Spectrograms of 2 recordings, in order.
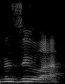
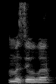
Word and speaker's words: Missoula: So, how you say it? You say it Missoula. Missoula?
